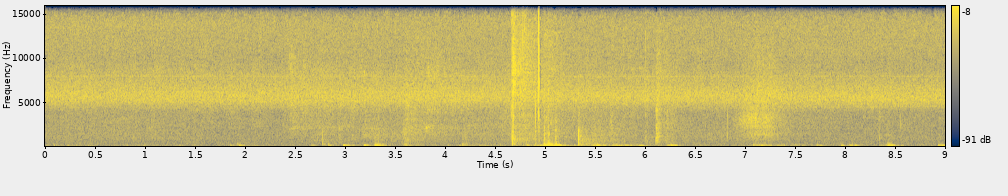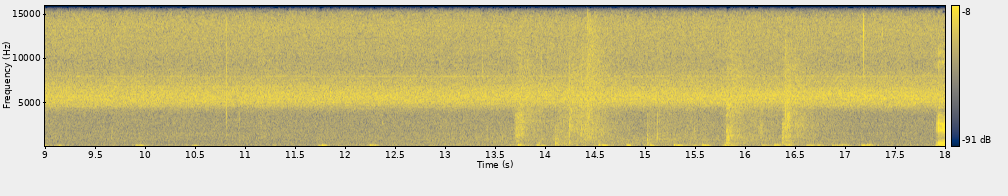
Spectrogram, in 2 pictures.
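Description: Faint, irregular footsteps and small knocks of someone walking through a room, with one louder knock about five seconds in, over a steady hiss.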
